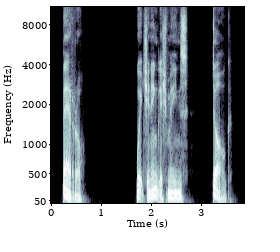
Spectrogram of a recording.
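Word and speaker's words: perro: For example, the letter R in Spanish, the R is lighter and more rolled, like pero, which in English means dog, compared to pero, which in English means but.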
